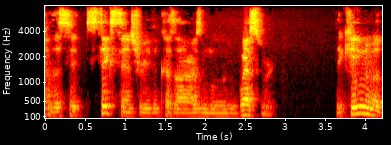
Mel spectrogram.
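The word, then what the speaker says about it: Khazars: to the best authorities but the two are pronounced so either kazars with a k or kazars with a c okay so um here's the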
